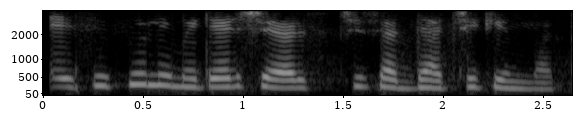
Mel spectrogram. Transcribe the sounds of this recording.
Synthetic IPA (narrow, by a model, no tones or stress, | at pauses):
esisiːlimiʈeɽɕejəɾst͡ɕiːsəd̪ʱjat͡ɕiːkimːət̪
